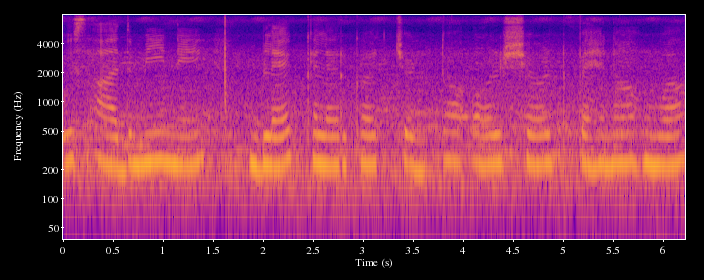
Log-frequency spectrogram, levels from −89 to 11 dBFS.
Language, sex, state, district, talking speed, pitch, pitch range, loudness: Hindi, female, Chhattisgarh, Raipur, 105 wpm, 230 Hz, 225-240 Hz, -18 LUFS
